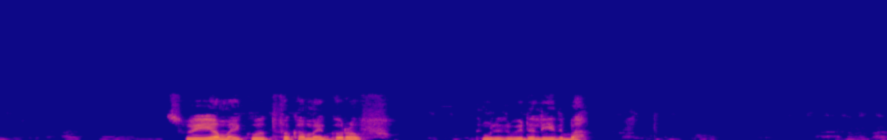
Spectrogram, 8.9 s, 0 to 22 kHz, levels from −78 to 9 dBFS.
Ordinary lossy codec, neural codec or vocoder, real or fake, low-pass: AAC, 48 kbps; none; real; 7.2 kHz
